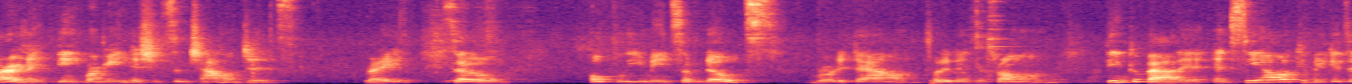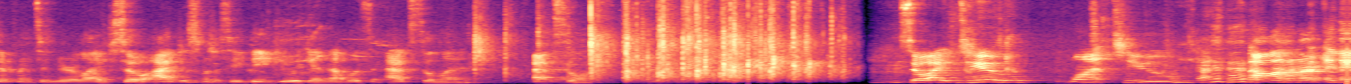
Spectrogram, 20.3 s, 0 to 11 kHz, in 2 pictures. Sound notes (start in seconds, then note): 14.6 audience applause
